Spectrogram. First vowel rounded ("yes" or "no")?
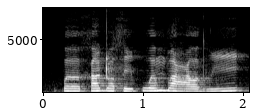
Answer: no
